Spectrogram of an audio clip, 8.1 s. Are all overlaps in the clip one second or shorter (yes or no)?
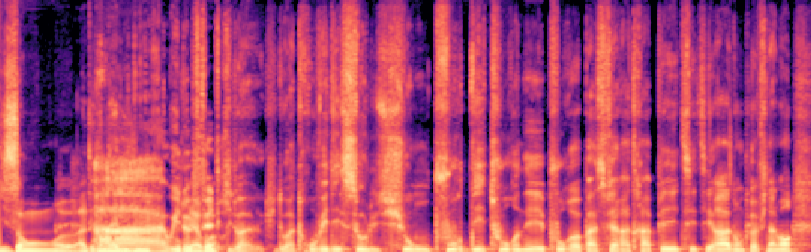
no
